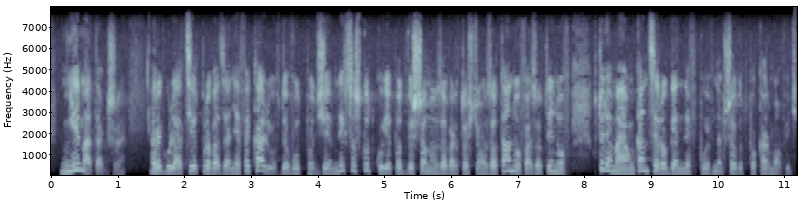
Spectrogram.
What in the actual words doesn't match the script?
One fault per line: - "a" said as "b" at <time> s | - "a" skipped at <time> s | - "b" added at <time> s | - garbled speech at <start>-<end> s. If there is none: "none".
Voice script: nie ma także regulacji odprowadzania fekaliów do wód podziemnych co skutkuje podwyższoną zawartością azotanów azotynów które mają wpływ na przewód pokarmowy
- "kancerogenny" added at 8.8 s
